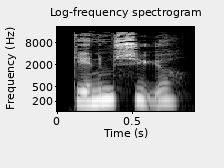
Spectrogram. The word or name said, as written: GENNEMSYR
